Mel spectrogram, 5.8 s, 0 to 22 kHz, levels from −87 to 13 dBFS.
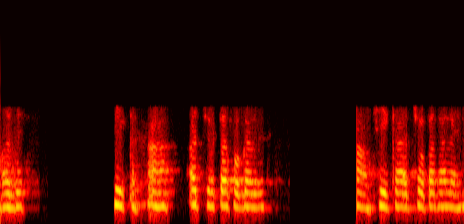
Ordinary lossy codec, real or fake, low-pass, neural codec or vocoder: none; real; 3.6 kHz; none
